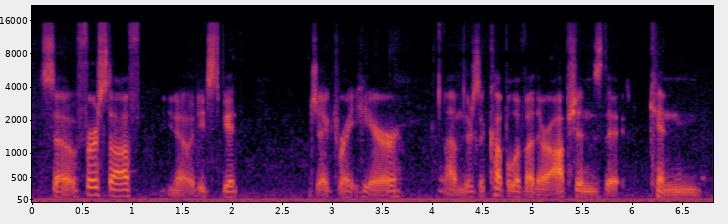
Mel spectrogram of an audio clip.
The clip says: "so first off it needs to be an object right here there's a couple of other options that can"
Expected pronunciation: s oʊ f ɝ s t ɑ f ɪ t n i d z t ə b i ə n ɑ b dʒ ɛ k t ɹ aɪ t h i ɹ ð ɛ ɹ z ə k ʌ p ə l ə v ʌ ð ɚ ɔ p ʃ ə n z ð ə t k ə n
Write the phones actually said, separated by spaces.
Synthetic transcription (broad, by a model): s oʊ f ɝ s t ɑ f ɪ t n i d z t ə b i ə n dʒ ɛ k t ɹ aɪ t h i ɹ ð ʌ ɹ z ə k ʌ p l ə v ʌ ð ɚ ɔ p ʃ ə n z ð ə t k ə n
